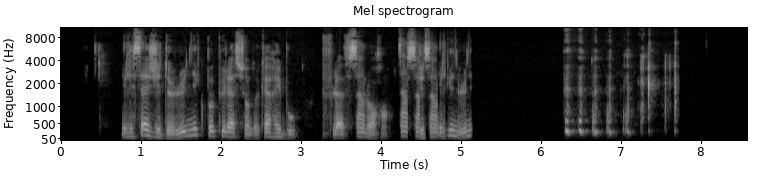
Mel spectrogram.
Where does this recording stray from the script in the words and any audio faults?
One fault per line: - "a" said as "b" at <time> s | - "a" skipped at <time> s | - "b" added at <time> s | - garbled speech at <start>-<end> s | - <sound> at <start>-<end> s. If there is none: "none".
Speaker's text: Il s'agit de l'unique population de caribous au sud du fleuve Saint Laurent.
- "au sud du" skipped at 3.0 s
- garbled speech at 4.2-5.1 s
- laugh at 6.3-7.7 s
